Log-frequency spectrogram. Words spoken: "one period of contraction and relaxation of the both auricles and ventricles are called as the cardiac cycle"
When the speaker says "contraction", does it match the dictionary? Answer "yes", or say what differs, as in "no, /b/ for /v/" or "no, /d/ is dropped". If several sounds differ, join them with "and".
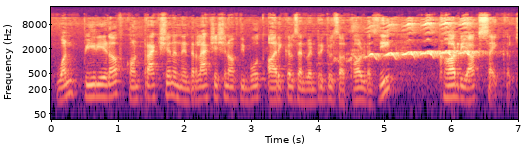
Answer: yes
